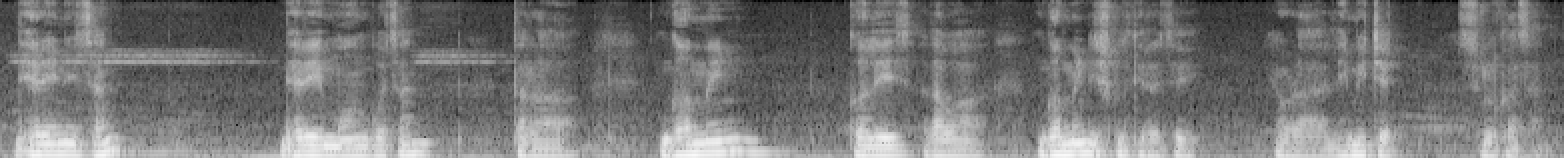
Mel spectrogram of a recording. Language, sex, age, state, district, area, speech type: Nepali, male, 60+, West Bengal, Darjeeling, rural, spontaneous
